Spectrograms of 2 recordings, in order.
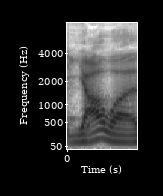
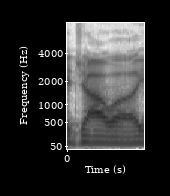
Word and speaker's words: Jawa: I learned that Yawa is the proper way to say Jawa, you know, like, you know.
